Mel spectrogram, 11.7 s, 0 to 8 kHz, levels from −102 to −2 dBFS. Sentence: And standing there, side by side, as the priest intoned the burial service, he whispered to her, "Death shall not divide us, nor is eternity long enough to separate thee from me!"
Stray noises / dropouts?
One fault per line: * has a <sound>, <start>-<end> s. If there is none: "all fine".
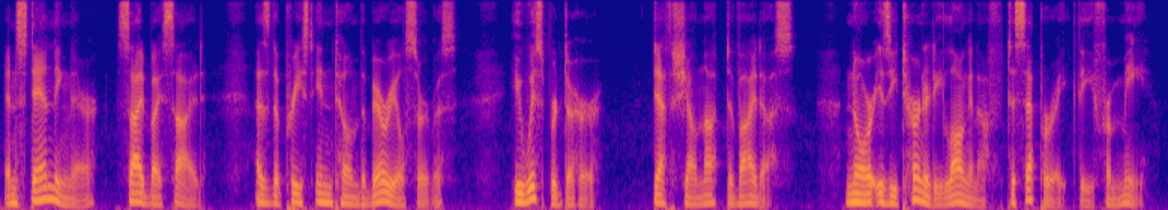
all fine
